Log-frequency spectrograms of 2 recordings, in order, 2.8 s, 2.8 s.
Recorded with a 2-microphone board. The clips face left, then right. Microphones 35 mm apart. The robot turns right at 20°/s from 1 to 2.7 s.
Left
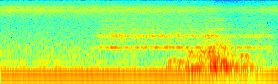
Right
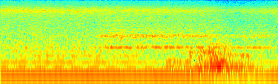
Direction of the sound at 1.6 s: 60° left (ahead or behind).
